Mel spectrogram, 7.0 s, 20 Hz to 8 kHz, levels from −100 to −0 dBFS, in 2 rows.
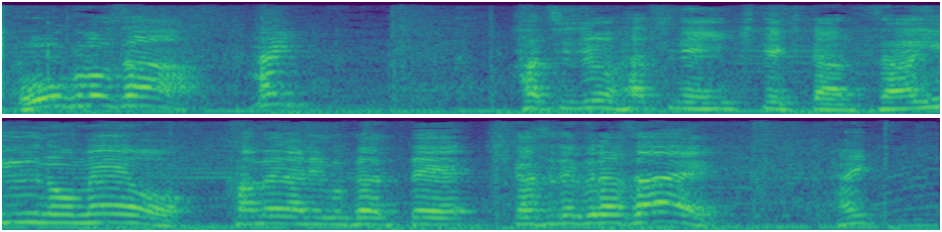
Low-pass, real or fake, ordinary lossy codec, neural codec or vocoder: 7.2 kHz; real; MP3, 48 kbps; none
